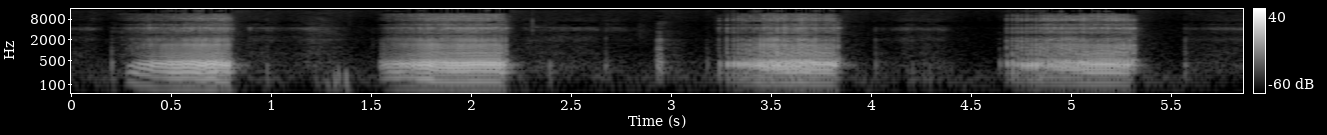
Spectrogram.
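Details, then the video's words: A sleeping dog named Dozer snores in four long, harsh, throaty pulls about every one and a half seconds, each swelling and then cutting off, with quiet breathing between. "Dozer snoring"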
